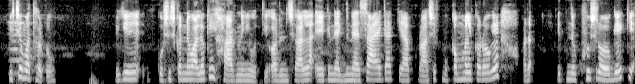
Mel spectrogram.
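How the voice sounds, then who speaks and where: A woman teaching a beginners' Quran reading lesson, patient and encouraging, drawing out each letter sound for learners to repeat. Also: medium pitch.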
